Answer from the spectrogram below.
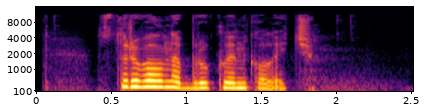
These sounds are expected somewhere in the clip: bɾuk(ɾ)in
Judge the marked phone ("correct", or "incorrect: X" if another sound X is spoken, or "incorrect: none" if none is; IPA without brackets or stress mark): incorrect: l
